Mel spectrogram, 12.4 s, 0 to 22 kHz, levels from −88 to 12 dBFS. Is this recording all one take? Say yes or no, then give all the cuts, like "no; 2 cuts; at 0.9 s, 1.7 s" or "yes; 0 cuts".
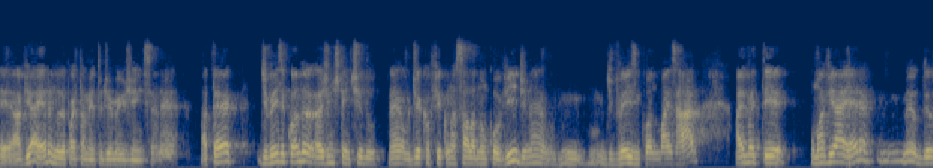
no; 1 cut; at 5.1 s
